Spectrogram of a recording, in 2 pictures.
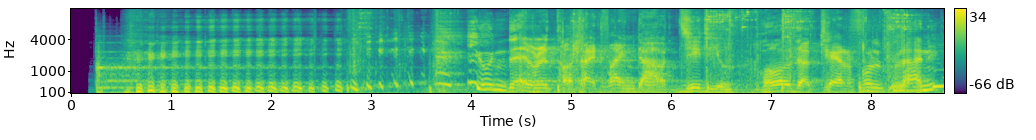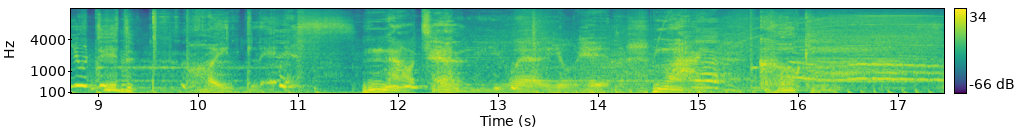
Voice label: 80s English Character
